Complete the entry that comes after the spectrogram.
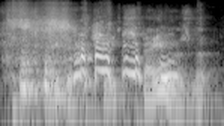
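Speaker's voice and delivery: high, loud indignant protest. Pretend. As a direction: insist hotly. Defending Spain, raised voice.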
